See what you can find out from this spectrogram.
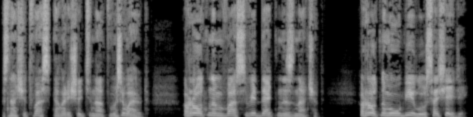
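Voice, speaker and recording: A man's voice: fairly high pitch, normal speed, husky, no echo, studio quality, voice pushed up. A man voicing an eager young army messenger who chatters in rustic speech.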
